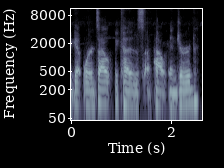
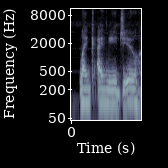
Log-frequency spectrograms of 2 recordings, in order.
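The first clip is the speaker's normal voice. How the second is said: frantic, panicking voice. Playing a character lying on the ground, calling out to Link, panicking. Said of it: "I'm panicking at this point".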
